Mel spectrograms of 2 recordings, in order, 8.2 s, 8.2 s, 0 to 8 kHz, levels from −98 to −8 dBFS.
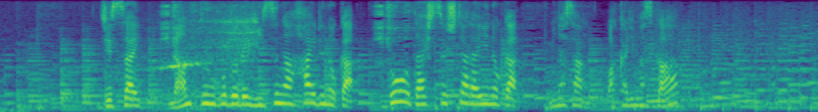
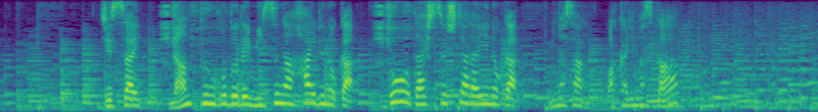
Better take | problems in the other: second | background sound (Breathing); 15 dB below the speech

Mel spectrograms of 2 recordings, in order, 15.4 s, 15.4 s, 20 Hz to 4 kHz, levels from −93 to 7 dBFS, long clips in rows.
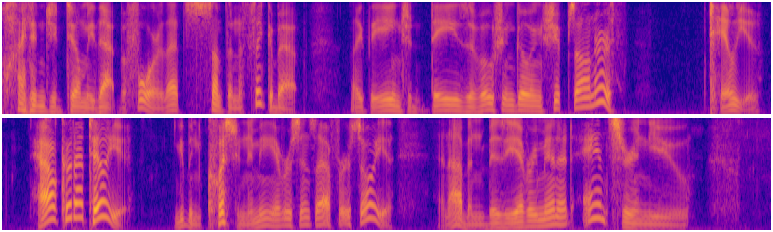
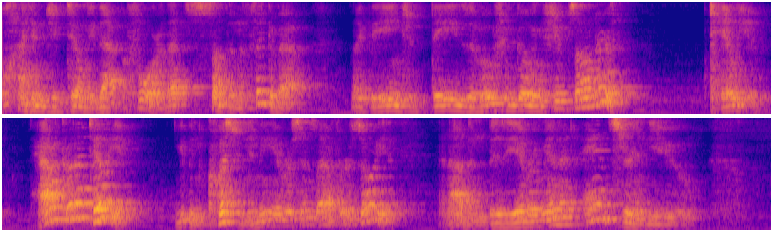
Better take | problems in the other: first | room echo; dies away in 2.8 s

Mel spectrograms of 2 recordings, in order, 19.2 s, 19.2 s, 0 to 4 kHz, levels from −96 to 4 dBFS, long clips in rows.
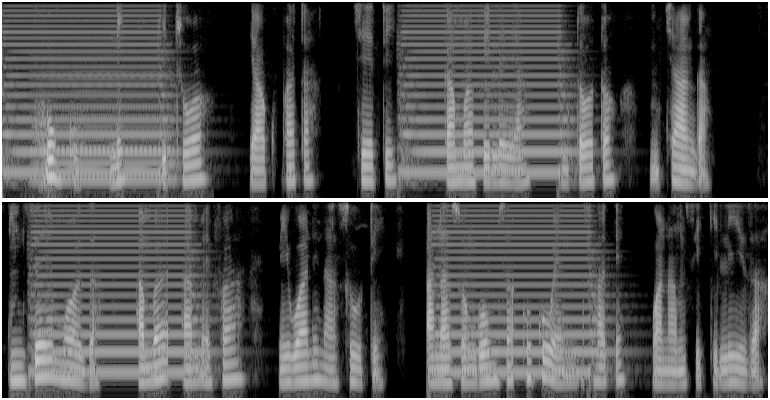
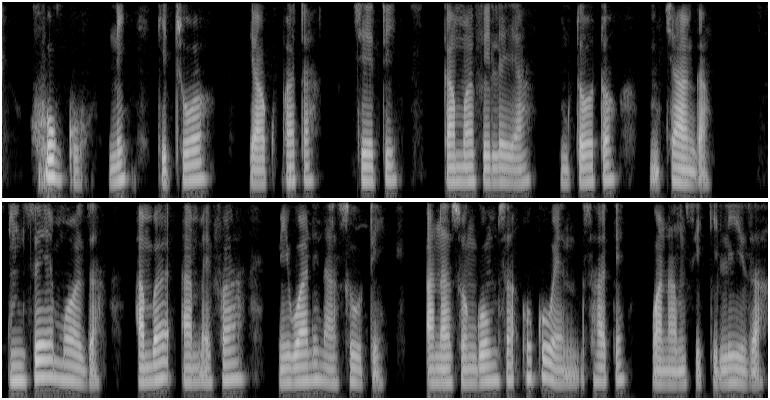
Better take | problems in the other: second | background sound (Alarm + Bowed string instrument); 7 dB below the speech

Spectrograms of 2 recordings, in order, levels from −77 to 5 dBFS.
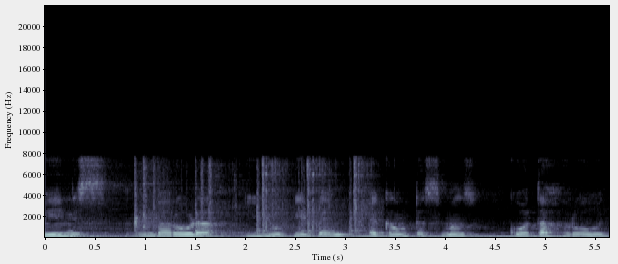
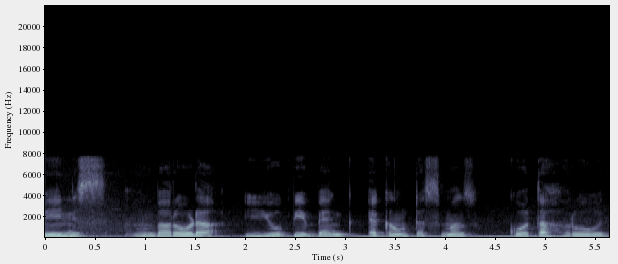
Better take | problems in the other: second | background sound (Coin (dropping)); 15 dB below the speech // room echo; dies away in 1.5 s

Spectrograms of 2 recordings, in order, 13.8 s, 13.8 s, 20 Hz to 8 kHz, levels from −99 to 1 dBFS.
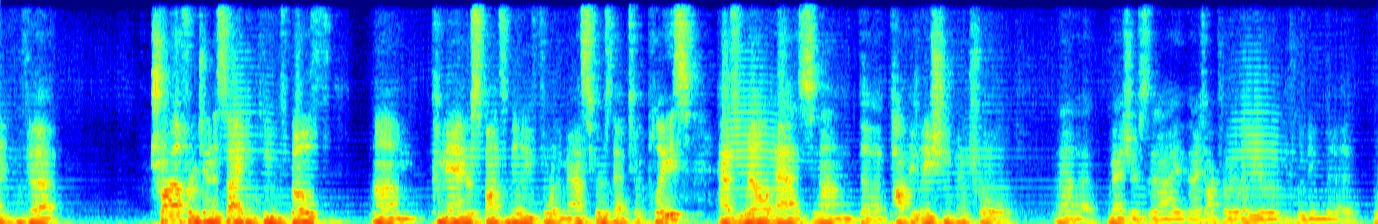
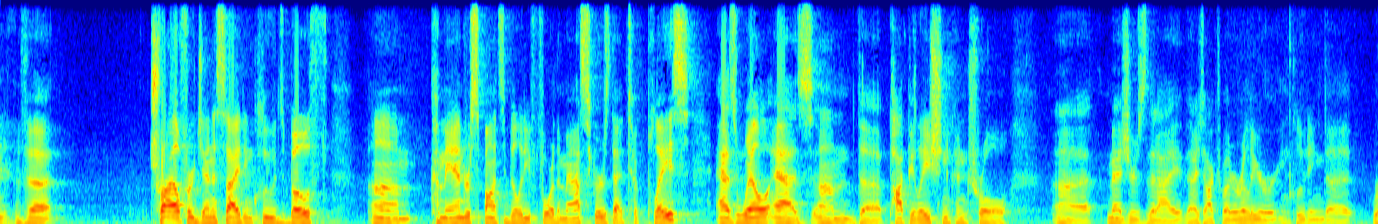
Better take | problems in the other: second | noise reduction (neural separator model SepFormer DNS4)

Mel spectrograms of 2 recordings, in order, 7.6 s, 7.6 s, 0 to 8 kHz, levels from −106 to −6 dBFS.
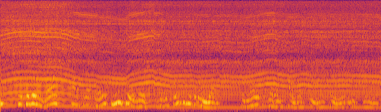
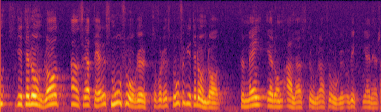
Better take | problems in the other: second | background sound (Sawing / Engine); 1 dB below the speech // room echo; dies away in 0.3 s

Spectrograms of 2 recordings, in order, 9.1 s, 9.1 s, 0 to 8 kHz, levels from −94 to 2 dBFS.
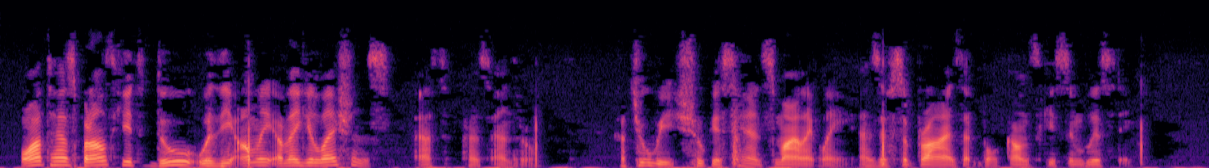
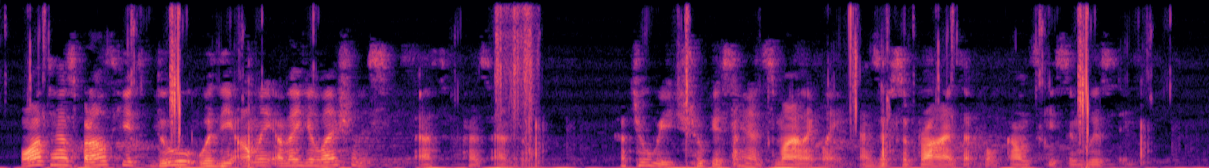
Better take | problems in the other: first | background sound (Chewing, mastication); 12 dB below the speech // room echo; dies away in 2 s

